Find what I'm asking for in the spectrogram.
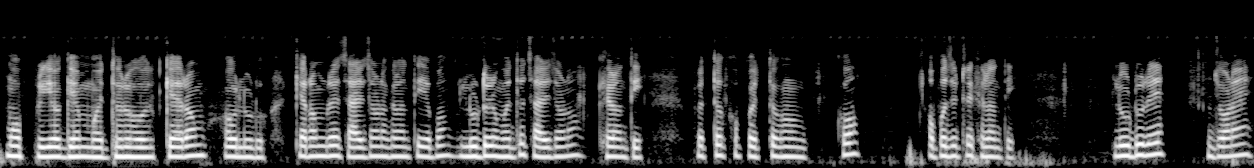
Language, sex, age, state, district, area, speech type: Odia, male, 18-30, Odisha, Malkangiri, urban, spontaneous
